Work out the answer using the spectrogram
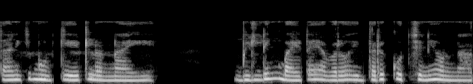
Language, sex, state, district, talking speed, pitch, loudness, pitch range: Telugu, female, Andhra Pradesh, Chittoor, 125 wpm, 210 Hz, -16 LUFS, 195-225 Hz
